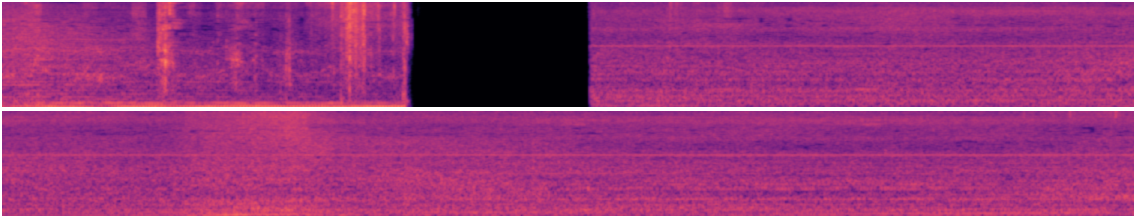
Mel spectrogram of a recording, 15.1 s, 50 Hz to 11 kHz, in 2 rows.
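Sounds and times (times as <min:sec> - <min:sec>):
low rumbling drone: 0:00.0 - 0:02.7.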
